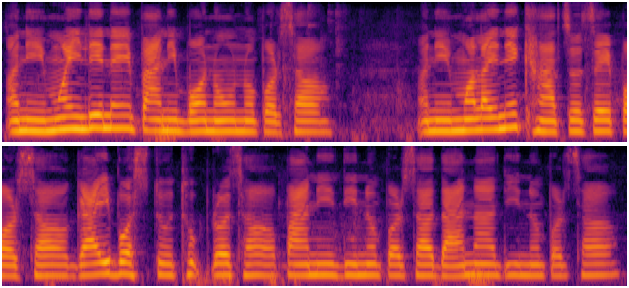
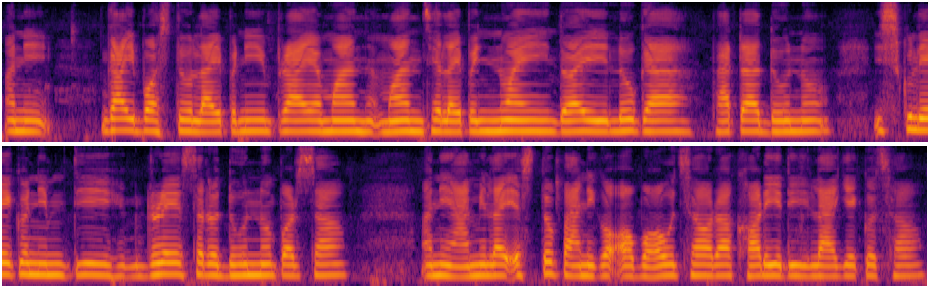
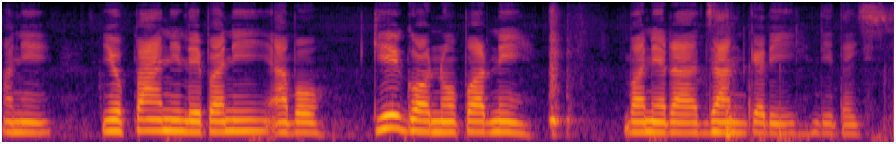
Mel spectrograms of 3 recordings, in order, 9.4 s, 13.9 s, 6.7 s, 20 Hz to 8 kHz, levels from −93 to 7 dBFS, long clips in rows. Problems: background sounds at intervals, background conversations at intervals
